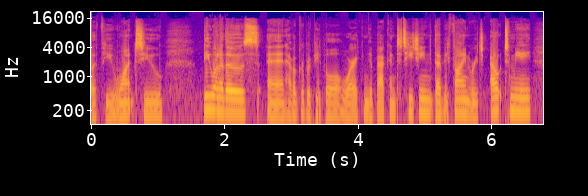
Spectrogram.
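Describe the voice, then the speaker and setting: The speech moves at a moderate pace with fairly even intonation, over noticeable background noise. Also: woman. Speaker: nurse podcaster. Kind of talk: casual solo podcast intro and commentary. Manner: informal, rambling, halting.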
